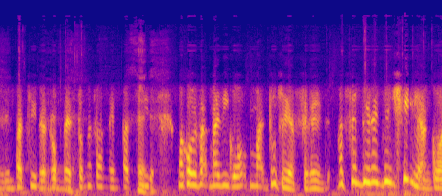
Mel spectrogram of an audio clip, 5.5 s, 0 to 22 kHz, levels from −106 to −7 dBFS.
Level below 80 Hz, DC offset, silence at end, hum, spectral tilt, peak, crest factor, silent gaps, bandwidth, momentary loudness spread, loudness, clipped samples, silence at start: -48 dBFS; under 0.1%; 0 s; none; -7.5 dB/octave; -2 dBFS; 18 dB; none; 7.6 kHz; 11 LU; -21 LUFS; under 0.1%; 0 s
